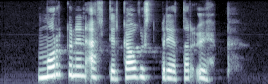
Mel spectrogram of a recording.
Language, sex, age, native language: Icelandic, female, 30-39, Icelandic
